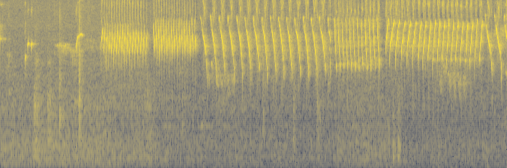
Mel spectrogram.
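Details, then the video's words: Caged canary song beginning with scattered soft chirps, then a bright buzzing roll, followed by long runs of rapid repeated falling whistles and another dense trill, all loud and high. "canary Nice sound"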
